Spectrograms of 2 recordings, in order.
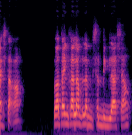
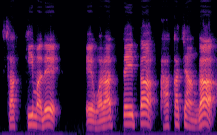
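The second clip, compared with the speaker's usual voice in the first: slow, deliberate reading of the example sentence; slower than usual. Shown as a demonstration. Teacher reading an example sentence to students, slow and careful. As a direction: spell it out slowly for the class. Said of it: "Yeah, example number one".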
